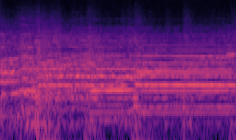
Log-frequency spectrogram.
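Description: Mixed chorus of children's and adults' voices singing together on stage, holding long sustained notes.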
